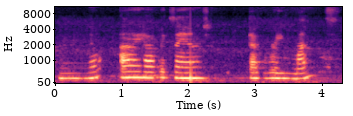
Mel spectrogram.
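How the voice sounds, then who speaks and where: A woman's voice: on the high side, level tone, slow, darkish tone, slight background noise, rough recording. A young woman from Vietnam with a Vietnamese accent, an English student giving short, hesitant answers.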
